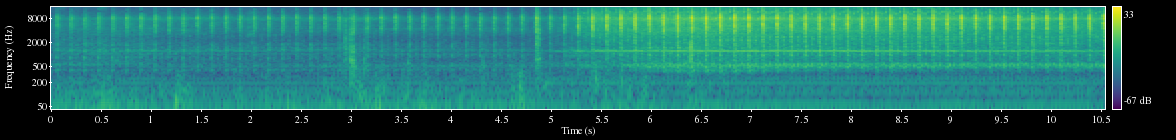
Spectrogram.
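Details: VW Golf 4 1.8 AGN 20V at idle: sharp, regular metallic knocks about twice a second that grow louder and clearer; the knock appeared after hard driving and its origin is unknown.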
